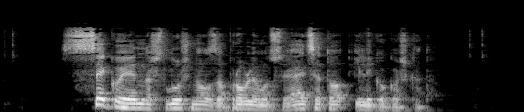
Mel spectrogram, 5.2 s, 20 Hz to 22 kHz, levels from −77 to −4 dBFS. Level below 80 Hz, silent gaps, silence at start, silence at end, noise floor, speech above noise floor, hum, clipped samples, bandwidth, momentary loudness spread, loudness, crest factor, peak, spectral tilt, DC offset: -46 dBFS; none; 0.65 s; 1 s; -59 dBFS; 42 dB; none; under 0.1%; 9.6 kHz; 13 LU; -16 LUFS; 18 dB; 0 dBFS; -4 dB/octave; under 0.1%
